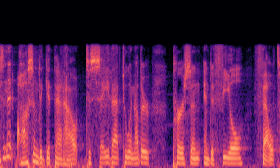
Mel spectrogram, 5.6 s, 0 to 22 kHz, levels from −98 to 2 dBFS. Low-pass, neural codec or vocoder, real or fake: 7.2 kHz; none; real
